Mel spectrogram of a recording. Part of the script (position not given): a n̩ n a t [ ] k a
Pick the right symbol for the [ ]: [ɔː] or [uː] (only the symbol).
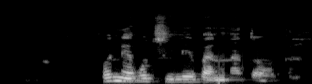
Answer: ɔː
